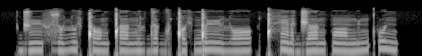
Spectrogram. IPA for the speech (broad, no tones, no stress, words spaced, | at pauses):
d͡ʒyːf zuʎuçǃoːŋ ǃəːŋɔʎdə ɡoǃoçŋ͡ǃyːʎoː | ǃʰẽɾə d͡ʒəːŋ põːŋyŋ kʷʼiŋ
